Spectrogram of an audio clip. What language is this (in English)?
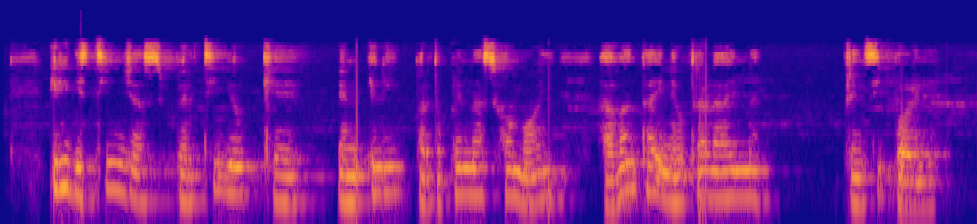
Esperanto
